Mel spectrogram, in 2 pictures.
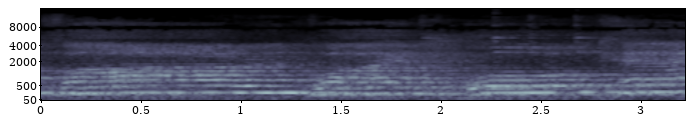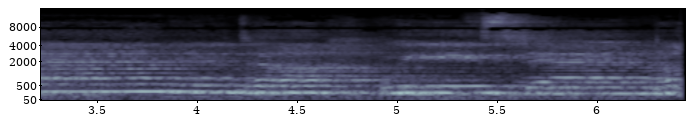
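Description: A woman's solo voice singing a national anthem into a handheld microphone, amplified through the arena's sound system, holding long sustained notes one after another.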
